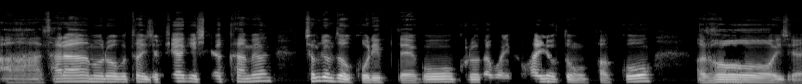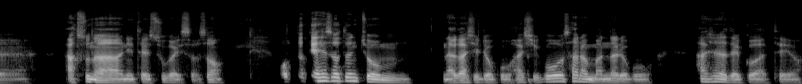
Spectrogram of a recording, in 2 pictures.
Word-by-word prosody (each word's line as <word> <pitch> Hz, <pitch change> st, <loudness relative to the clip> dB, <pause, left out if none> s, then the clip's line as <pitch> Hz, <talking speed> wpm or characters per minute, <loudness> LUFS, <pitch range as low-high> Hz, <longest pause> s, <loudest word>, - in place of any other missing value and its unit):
아 85 Hz, -1 st, -5 dB
사람으로부터 135 Hz, -, +3 dB
이제 115 Hz, -2 st, +1 dB
피하기 145 Hz, -2 st, +2 dB
시작하면 135 Hz, +5 st, -1 dB, 0.3 s
점점 160 Hz, 0 st, +2 dB
더 125 Hz, -7 st, +4 dB
고립되고 105 Hz, +4 st, +1 dB
그러다 115 Hz, 0 st, -2 dB
보니까 110 Hz, -1 st, -6 dB
활력도 135 Hz, -5 st, +2 dB
못 85 Hz, -3 st, -6 dB
받고 140 Hz, +10 st, +1 dB, 0.4 s
아 95 Hz, -, -1 dB
더 110 Hz, -2 st, +4 dB
이제 75 Hz, -1 st, -5 dB, 0.7 s
악순환이 85 Hz, -4 st, +2 dB
될 -, -, -4 dB
수가 -, -, -6 dB
있어서 -, -, -6 dB, 0.6 s
어떻게 170 Hz, -, +2 dB
해서든 165 Hz, -1 st, +1 dB
좀 95 Hz, -, -1 dB, 0.3 s
나가시려고 75 Hz, -, -2 dB
하시고 110 Hz, +6 st, -1 dB
사람 130 Hz, -4 st, 0 dB
만나려고 80 Hz, -2 st, -4 dB, 0.4 s
하셔야 130 Hz, -2 st, -2 dB
될 80 Hz, -6 st, -3 dB
것 85 Hz, -, -5 dB
같아요. 75 Hz, 0 st, -8 dB
115 Hz, 290 characters per minute, -23 LUFS, 90-135 Hz, 0.7 s, 더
